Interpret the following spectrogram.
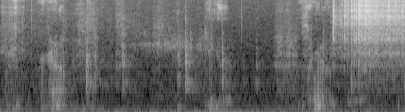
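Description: Activated charcoal pellets clattering: a metal scoop ticking and scraping among the pellets, then a louder rattling pour of pellets into the plastic chamber near the end.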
